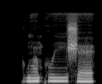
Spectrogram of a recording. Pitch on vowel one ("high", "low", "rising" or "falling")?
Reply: high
